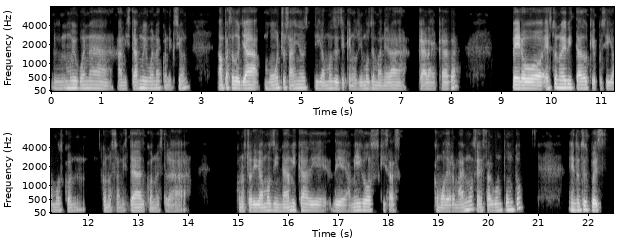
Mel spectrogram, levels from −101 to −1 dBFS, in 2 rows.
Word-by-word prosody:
l - - -10 0.2
muy 120 +1 +2
buena 120 -2 -2
amistad, 110 +2 -3
muy 125 -1 +3
buena 120 +1 -2
conexión. 130 +4 -6 0.6
Han 115 0 +2
pasado 125 -1 +3
ya 115 0 +5
muchos 120 +3 -2
años, 125 +3 -1
digamos, 115 0 -2
desde 110 -1 -1
que - - -6
nos 100 0 -6
vimos 110 0 -2
de 115 -1 -3
manera 105 0 -2 0.2
cara 105 +1 -1
a 105 - -12
cara. 110 0 -3 1.1
Pero 115 -2 +8
esto 130 +5 +1
no 135 - +4
ha 135 - +7
evitado 125 -2 +3
que, - - -3
pues, 110 +1 -13
sigamos 110 +1 -3
con 110 +3 -6 0.5
con 105 - -4
nuestra 105 0 -8
amistad, 110 +1 -1
con 100 - -7
nuestra 105 - -9 0.9
con 110 - -7
nuestra, 105 0 -1
digamos, 110 +2 +3
dinámica 110 +2 0
de 105 -1 -1
de 105 -2 -1
amigos, 115 +3 0
quizás - - -7 0.7
como 105 -1 -2
de 100 - +1
hermanos 105 +9 -2
en 105 - +1
hasta 110 -2 -4
algún 110 +3 -1
punto. 135 +10 0 0.9
Entonces, 120 +3 +1
pues, 115 -2 +2
115 Hz, 140 wpm, -23 LUFS, 110-120 Hz, 1.1 s, Pero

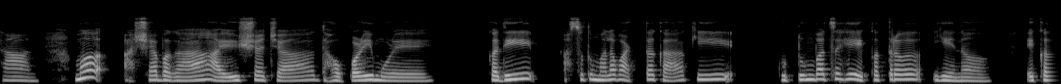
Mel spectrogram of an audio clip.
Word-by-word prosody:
छान. 185 -3 -5 0.4
मग 330 +5 +6 0.3
अशा 205 0 0
बघा 180 -2 +1 0.3
आयुष्याच्या 180 +1 +1 0.3
धावपळीमुळे 180 -3 +1 0.6
कधी 225 +6 +5 0.3
असं 230 - -2
तुम्हाला 215 0 +3
वाटतं 220 +1 -1
का 180 0 -2
की 225 -1 0 0.7
कुटुंबाचं 225 +5 +1
हे 240 0 +1
एकत्र 210 +3 0 0.4
येणं, 170 -4 -1 0.4
एकत्र 195 +1 -2
195 Hz, 95 wpm, -26 LUFS, 175-220 Hz, 0.7 s, मग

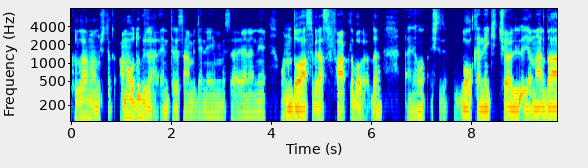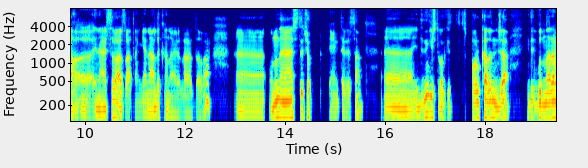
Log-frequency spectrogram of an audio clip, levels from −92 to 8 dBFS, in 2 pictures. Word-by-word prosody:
kullanmamıştık 120 -7 -4
ama 130 -1 +2
o 120 -1 +1
da - - +3
güzel. 105 -8 -2
Enteresan 80 -2 -7
bir 70 - -17
deneyim 70 -1 -11
mesela, 70 0 -11
yani 75 0 -8
hani, 75 +1 -9 0.3
onun 85 +2 -2
doğası 90 +2 +5
biraz 95 0 +1
farklı 80 0 +2
bu - - -1
arada. 175 0 -5 0.5
Hani, 70 - -12
o, 80 -2 -5
işte, - - -8 0.3
volkanik, 85 +1 -2
çöl, 90 -2 +2
yanardağ, 90 +1 +4 0.2
eee, - - -4
enerjisi 85 0 0
var - - +7
zaten. 75 0 -4
Genelde 80 +6 0
Kanaryalar'da 70 -5 -7
var. - - -2 0.5
Eee, 80 -1 -3
onun 120 - +3
enerjisi 120 +5 +5
de - - +1
çok - - -3 0.3
enteresan. 80 - -8 0.4
Eee, 95 - -4
ya 85 -3 +1 0.2
dedim 130 +8 +2
ki 140 - +2
işte, 105 - -2
"Bak, 100 +2 -1 0.2
spor 110 +1 -1
kalınca 120 -2 +5 0.4
d 95 - -5
bunlara 110 +1 +7
85 Hz, 140 wpm, -25 LUFS, 80-105 Hz, 0.5 s, var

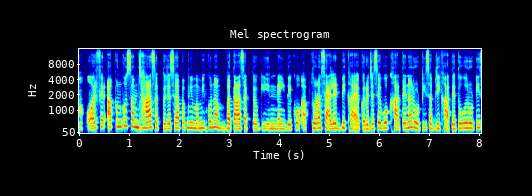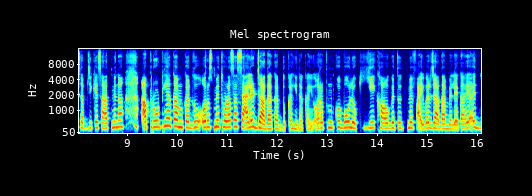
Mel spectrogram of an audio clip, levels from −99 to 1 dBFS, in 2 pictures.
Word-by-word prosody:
और 220 +2 +1
फिर 290 +3 -4
आप 285 0 +2
उनको 295 +3 -1
समझा 260 -5 +4
सकते 225 -4 -4
हो, - - -4
जैसे 210 +3 -3
आप 225 0 -1
अपनी 235 +1 -2
मम्मी 225 +1 -2
को - - +1
ना 275 +1 +1 0.2
बता 205 0 +4
सकते 210 -1 -5
हो 200 - -5
कि 210 +1 -8
नहीं 205 -1 -4
देखो 195 +4 -4
आप 205 - -4
थोड़ा 220 +1 +3
सैलेड 215 -1 +1
भी 235 - 0
खाया 90 - -2
करो, 180 +2 -1
जैसे 205 +3 -1
वो 235 +1 0
खाते 205 0 -1
हैं 220 - -2
ना 255 - +1
रोटी-सब्ज़ी 210 -1 -4
खाते 195 -1 -3
हैं - - -3
तो 220 +1 0
रोटी-सब्ज़ी 230 0 -3
के 250 +1 -2
साथ 225 -2 +1
में 260 - 0
ना 285 +2 +1 0.4
आप 255 +2 +5
रोटियाँ 280 +4 +2
कम 295 -3 +6
कर 255 -1 +2
दो 250 +3 -2
और 265 +1 +3
उसमें 275 +1 +1
थोड़ा-सा 275 +2 +3
सैलेड 275 -1 +4
ज़्यादा 200 -5 +6
कर 195 - 0
दो 180 0 -10
कहीं 195 0 -5
न - - -5
कहीं, 95 +1 -8
और 220 +2 -2
आप 235 +1 -6
उनको 250 +2 -2
बोलो 250 0 +3
कि 235 - -17
ये 245 - -3
खाओगे 225 -1 +2
तो 235 0 -7
उसमें 235 +2 -3
फाइबर 235 +3 0
ज़्यादा 205 -3 +2
मिलेगा 195 0 -2
या 240 - 0
अ - - -1
अ, - - +2
230 Hz, 255 wpm, -21 LUFS, 210-255 Hz, 0.4 s, कम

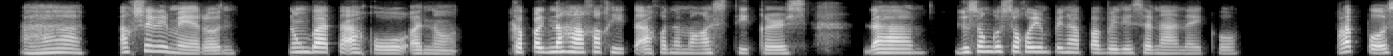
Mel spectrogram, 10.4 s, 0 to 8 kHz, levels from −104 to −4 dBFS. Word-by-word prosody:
Ah, 200 +2 -2 0.3
actually 265 +3 +1
meron. 170 -3 0 0.4
No'ng 235 +1 -2
bata 235 -3 +5
ako 175 -3 -4
ano, 165 -3 -4 0.4
kapag 235 0 +4
nakakakita 235 -4 +3
ako 200 +1 -7
ng 195 -1 -9
mga 185 0 -3
stickers, 180 -2 -4 0.4
uhm, 200 0 +3 0.2
gustong-gusto 260 +2 +1
ko - - +3
'yong 240 -1 -2
pinapabili 205 -4 -3
sa 190 -1 -3
nanay 170 -2 -5
ko. 165 0 -13 0.7
Tapos, 215 -7 +2
200 Hz, 125 wpm, -21 LUFS, 180-235 Hz, 0.7 s, bata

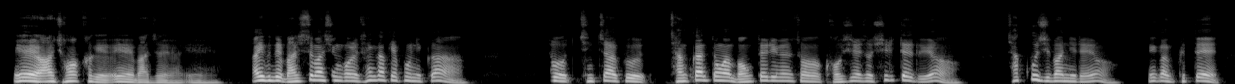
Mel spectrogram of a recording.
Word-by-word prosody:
예. 150 - +4
아 135 +1 +6
정확하게 140 -1 0
예 115 +4 +1
맞아요 95 -4 -4
예. 85 -1 -9 0.3
아니 185 +4 +5
근데 180 -1 +4
말씀하신 180 +7 +2
거를 165 -3 +1
생각해 190 +3 0
보니까 150 - -2 0.8
또 160 -5 +2
진짜 150 +3 0
그 145 -4 +1 0.2
잠깐 150 +7 +2
동안 180 -4 +3
멍 125 +2 0
때리면서 160 -6 -1
거실에서 145 +6 -3
쉴 195 +8 -7
때도요. 140 - -2 0.4
자꾸 175 +6 -1
집안일 155 -6 0
해요. 130 - -4 0.3
그러니까 155 -4 -2
그때 145 +1 -1
150 Hz, 295 characters per minute, -21 LUFS, 130-170 Hz, 0.8 s, 아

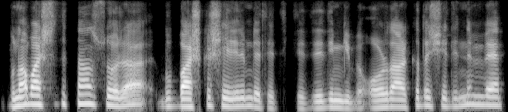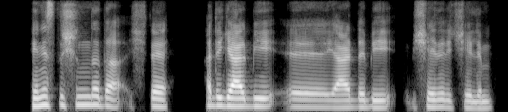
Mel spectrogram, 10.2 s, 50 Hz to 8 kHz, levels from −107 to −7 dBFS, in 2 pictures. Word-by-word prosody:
buna 170 +5 +5
başladıktan 200 +1 +3
sonra 165 - +2
bu 155 +1 -9
başka 155 +3 +5
şeylerimi 160 0 -1
de 145 - -1
tetikledi. 120 -1 -13
Dediğim 130 +2 -1
gibi 120 -1 -5
orada 140 +4 +1
arkadaş 160 +3 -1
edindim 180 +4 -4
ve 175 -1 +2 0.4
tenis 170 +2 +1
dışında 185 0 -1
da, 155 -4 -1
işte, 155 -2 -2 0.4
"Hadi 170 0 0
gel, 160 -1 +6
bir, 155 0 +1
eee, 150 - -7 0.3
yerde 140 +1 -1
bir 135 0 -3
bir 130 - -21
şeyler 145 0 -3
içelim." 125 -2 -6
155 Hz, 160 wpm, -23 LUFS, 135-170 Hz, 0.4 s, gel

